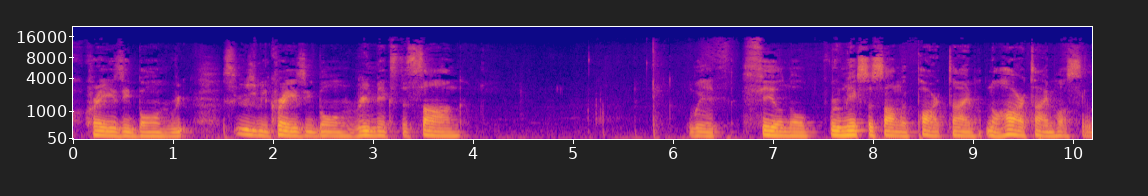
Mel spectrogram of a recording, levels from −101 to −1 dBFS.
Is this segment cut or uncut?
cut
